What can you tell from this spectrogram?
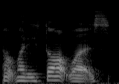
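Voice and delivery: usual speaking voice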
